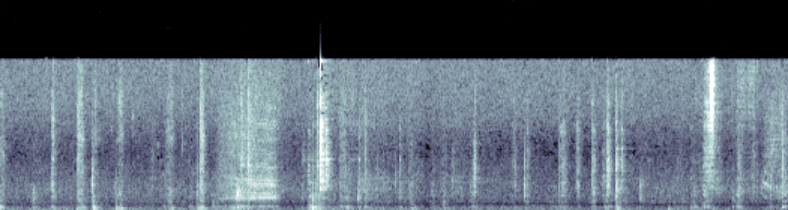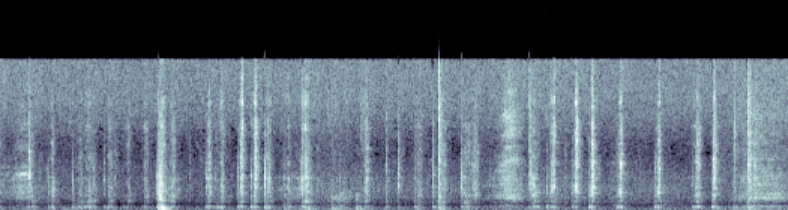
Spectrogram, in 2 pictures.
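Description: A brush scrubs and dabs on paper close by.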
